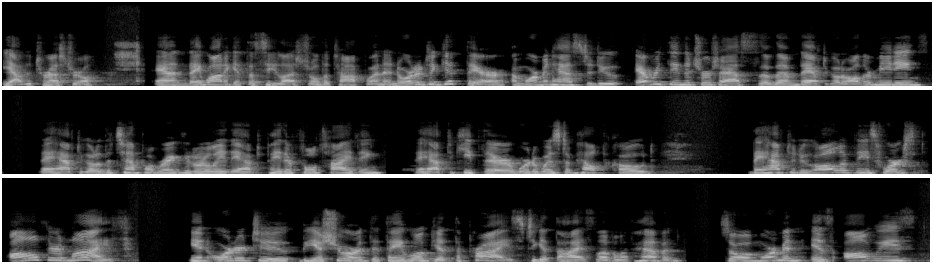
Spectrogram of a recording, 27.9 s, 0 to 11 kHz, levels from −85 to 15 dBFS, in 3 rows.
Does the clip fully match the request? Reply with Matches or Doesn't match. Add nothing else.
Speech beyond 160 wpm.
Matches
